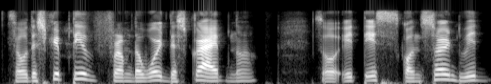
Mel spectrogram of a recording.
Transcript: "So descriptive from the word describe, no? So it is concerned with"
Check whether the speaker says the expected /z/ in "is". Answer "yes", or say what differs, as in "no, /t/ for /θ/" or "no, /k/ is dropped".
no, /s/ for /z/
